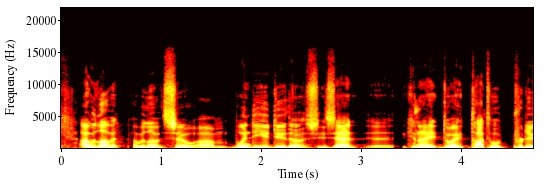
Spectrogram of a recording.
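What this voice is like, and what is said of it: Usual voice. Nothing is said of it.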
